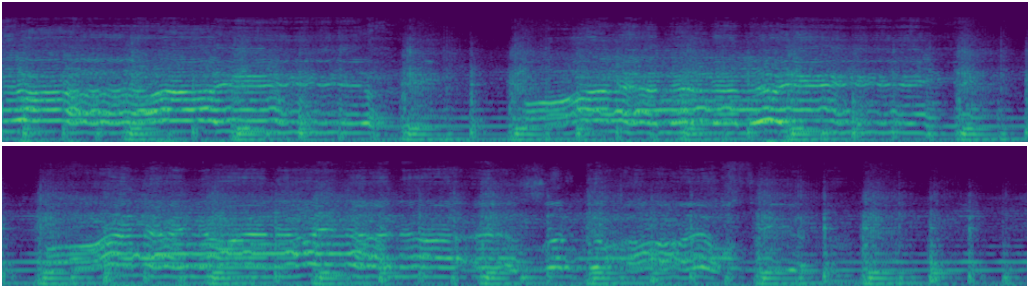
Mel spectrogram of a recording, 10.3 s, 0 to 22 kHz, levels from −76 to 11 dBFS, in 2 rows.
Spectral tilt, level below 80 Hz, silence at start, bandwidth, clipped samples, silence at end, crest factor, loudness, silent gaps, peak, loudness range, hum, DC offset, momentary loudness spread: -5 dB/octave; -36 dBFS; 0 s; 14 kHz; under 0.1%; 0 s; 14 dB; -17 LUFS; none; -2 dBFS; 3 LU; none; under 0.1%; 11 LU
